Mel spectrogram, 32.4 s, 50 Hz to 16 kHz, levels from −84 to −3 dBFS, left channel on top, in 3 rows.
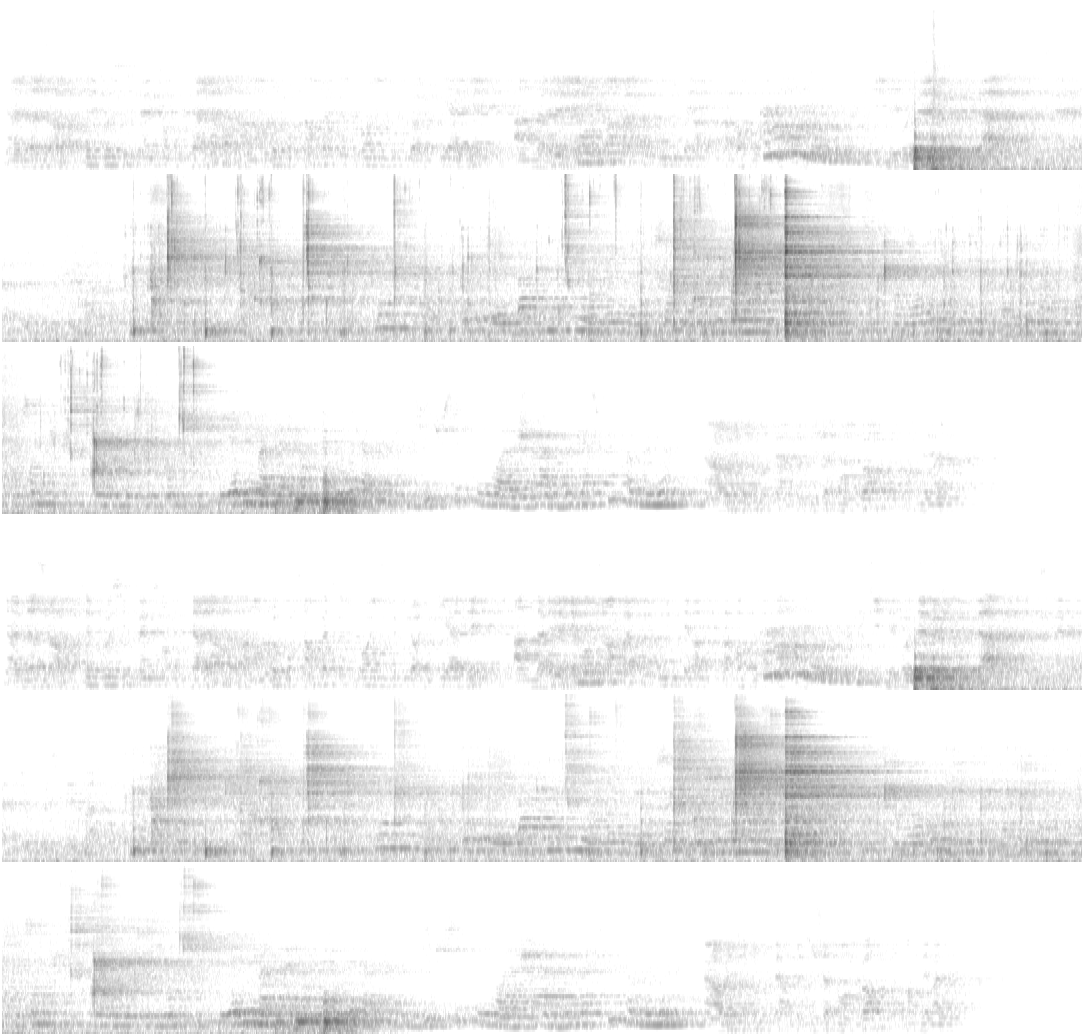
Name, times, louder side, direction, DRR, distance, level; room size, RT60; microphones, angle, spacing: voice 1, 0.0-8.0 8.4-14.6 28.6-31.0, right 1 dB, 90° right, -6 dB, 3.9 m, -67 dB
voice 2, 7.6-8.6 9.0-9.5 14.5-28.3, equal, 40° left, -8 dB, 3.9 m, -62 dB
Chewing mastication, 9.1-24.8, left 4 dB, 55° left, 1.1 m, -49 dB
15.5 x 14.0 x 4.0 m, 2.4 s
head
